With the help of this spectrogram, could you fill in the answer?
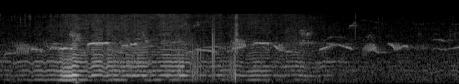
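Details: Red orchard mason bees, six wild females, busy at a new recycled-oak nest block with 8mm holes in a back garden: a steady, wavering low buzz that swells and fades as they fly close, with faint bird chirps behind.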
